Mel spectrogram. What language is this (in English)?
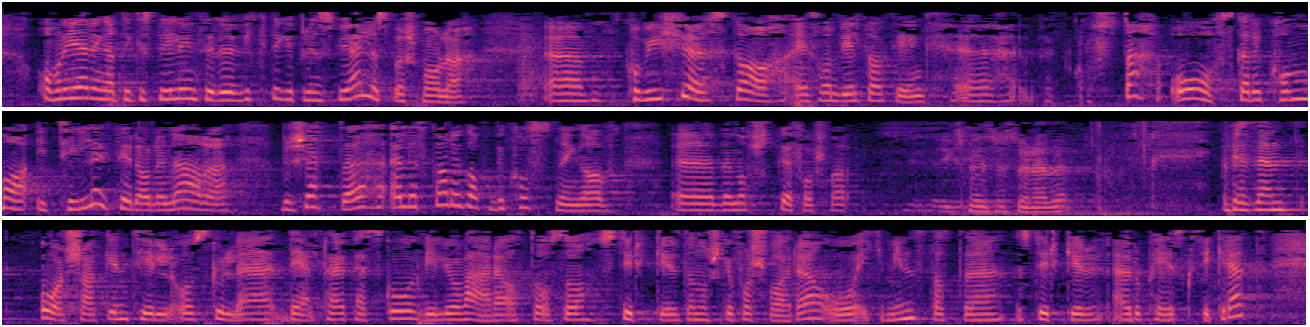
Norwegian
